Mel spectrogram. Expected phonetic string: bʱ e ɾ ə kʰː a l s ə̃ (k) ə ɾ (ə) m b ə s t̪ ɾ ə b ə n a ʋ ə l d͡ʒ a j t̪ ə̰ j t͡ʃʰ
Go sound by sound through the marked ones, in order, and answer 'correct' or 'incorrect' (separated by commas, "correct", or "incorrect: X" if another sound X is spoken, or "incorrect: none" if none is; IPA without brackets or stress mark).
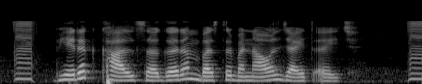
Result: incorrect: ɡ, correct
